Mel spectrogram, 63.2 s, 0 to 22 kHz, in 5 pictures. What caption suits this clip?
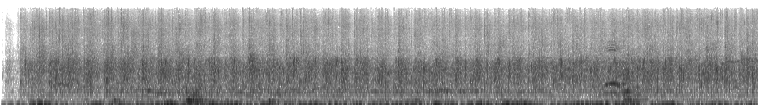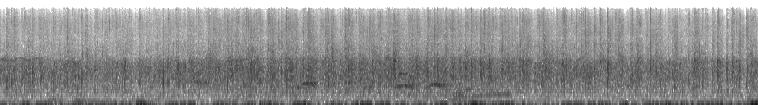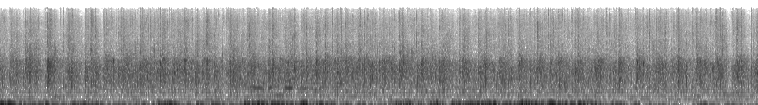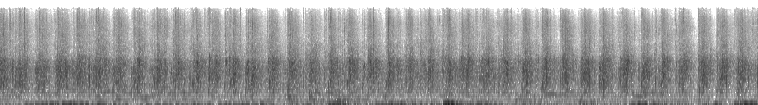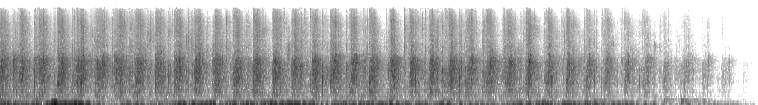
Sound of applause at the end of a concert. Sound recorded with a ZOOM H4N Pro.
Son d’applaudissements à la fin d’un concert. Son enregistré avec un ZOOM H4N Pro.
